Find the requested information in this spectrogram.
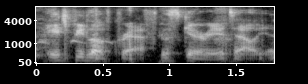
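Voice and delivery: normal talking voice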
